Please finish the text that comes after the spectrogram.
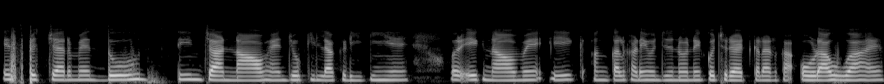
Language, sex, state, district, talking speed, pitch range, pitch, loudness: Hindi, female, Chhattisgarh, Jashpur, 195 wpm, 195-210 Hz, 205 Hz, -21 LUFS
